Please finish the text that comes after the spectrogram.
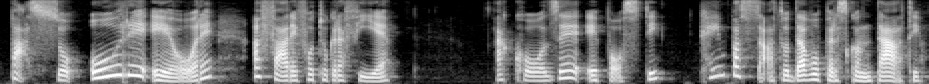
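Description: An Italian woman reads a personal newsletter aloud as a teacher would, addressing the listener directly in a deliberate, expressive way. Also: fairly low pitch. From Italy.

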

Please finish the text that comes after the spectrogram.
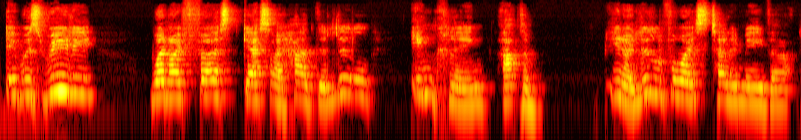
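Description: A woman hosting her own podcast, her voice raspy and hoarse from flu, talking casually with many ums and uhs. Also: high-pitched, recorded from a distance. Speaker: podcast host. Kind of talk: casual solo podcast talk.

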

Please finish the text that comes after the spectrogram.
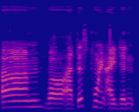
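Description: A woman's voice: medium pitch, unhurried, no room sound. Candid young woman, slightly dull audio. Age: 20s. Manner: candid, informal, frequent "like" as filler. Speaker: interview guest. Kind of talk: casual personal conversation.

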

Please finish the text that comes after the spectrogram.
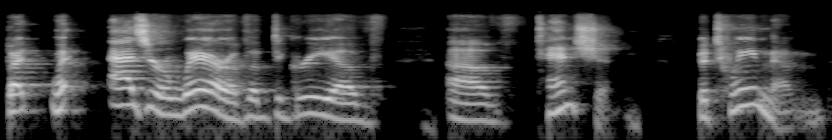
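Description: A man in a casual, enthusiastic conversation about film, halting and repeating words and phrases for emphasis. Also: high-pitched, very animated. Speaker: podcast guest or co-host discussing a film.

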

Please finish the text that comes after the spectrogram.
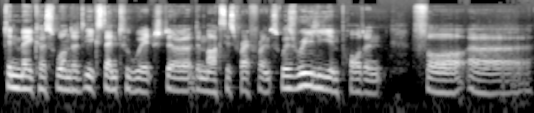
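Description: A man's voice: mid-range voice, fairly even intonation, measured pace, creaky, fairly bright tone. A man speaking as an expert guest in a conversational interview, thinking aloud and often checking with "right?". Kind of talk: conversational explanation in a podcast interview.

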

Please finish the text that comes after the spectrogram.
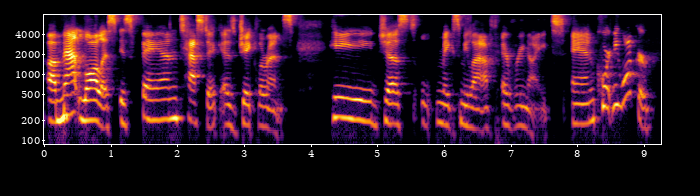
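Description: A woman speaking as an enthusiastic, expressive interview guest, chatting casually about community theater. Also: on the low side, slow pace. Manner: enthusiastic, expressive big personality.

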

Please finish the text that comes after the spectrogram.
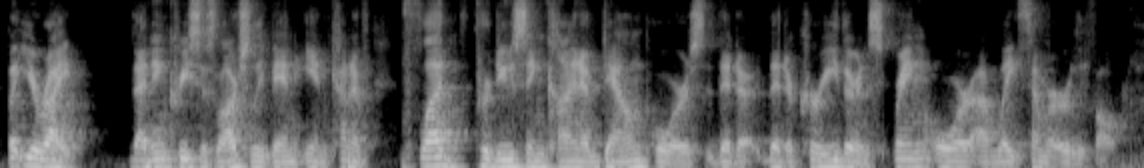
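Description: A man's voice: lowish voice, normal speed. An American man answering as a guest expert, explaining things in a casual, conversational way.

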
